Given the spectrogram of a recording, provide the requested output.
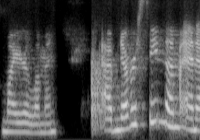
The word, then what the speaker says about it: Meyer lemon: using our French Pantry the um mayor lemon now I actually have never seen um I think it's pronounced Meyer lemon I've never seen them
